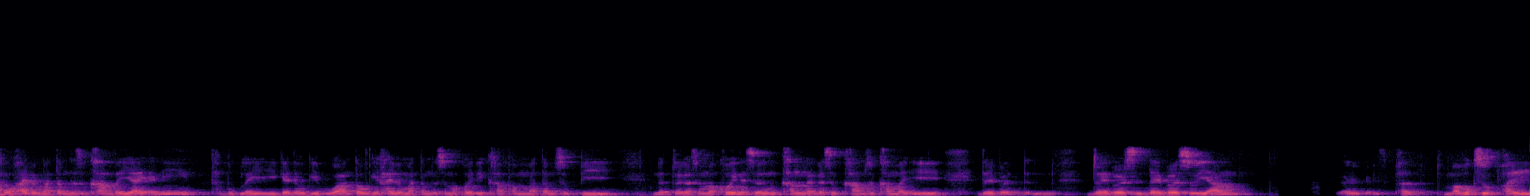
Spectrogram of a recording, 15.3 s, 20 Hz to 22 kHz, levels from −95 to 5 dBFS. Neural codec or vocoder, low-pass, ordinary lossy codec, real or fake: none; 5.4 kHz; Opus, 64 kbps; real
